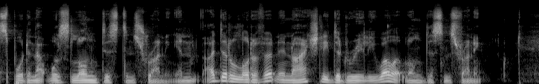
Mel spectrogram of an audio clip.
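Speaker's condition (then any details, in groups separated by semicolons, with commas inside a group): No condition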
